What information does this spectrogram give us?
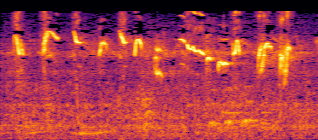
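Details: Lure song of a white-eye used to stir reluctant white-eyes into singing: crisp, high chirps and short curling whistles at a lively, slightly uneven pace. The notes cluster more densely in the second half.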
